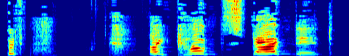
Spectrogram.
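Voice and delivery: breaking down, voice pitched right up; sobbing. A narrator's reading. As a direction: wail it out between sobs. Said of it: "Hermione was sobbing desperately".

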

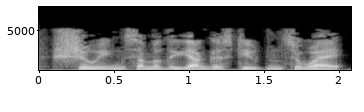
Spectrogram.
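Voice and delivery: ordinary delivery

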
